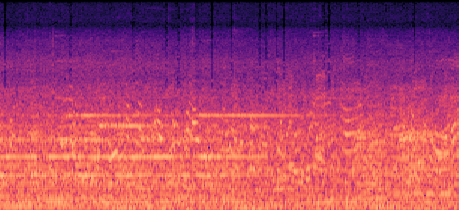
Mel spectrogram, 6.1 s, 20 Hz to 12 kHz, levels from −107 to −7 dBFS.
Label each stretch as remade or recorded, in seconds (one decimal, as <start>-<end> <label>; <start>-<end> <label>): 0.0-4.9 recorded; 4.9-5.4 remade; 5.4-6.1 recorded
